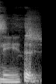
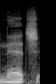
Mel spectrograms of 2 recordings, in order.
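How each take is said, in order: First: It is said the fancier-sounding way. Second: It is said the plainer, Texan-sounding way. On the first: "You're so fancy" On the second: "I say niche. It just sounds more Texan"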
